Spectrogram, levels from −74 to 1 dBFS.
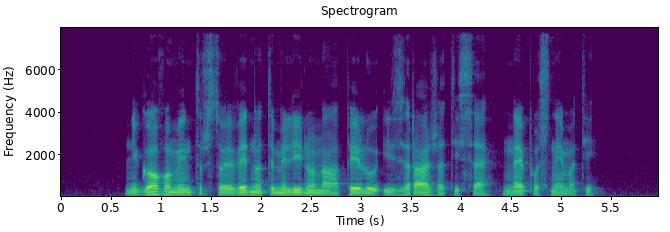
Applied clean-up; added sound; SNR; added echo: none; none; none; none.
